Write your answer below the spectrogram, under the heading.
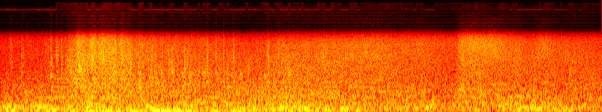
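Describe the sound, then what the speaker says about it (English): A violent storm at sea strikes a ship in Baldur's Gate I. Heavy rain and rumbling thunder make a loud, dense, continuous roar with brief swells in intensity and no voices. "The storm comes without warning and hits with a fury that seems almost deliberate."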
